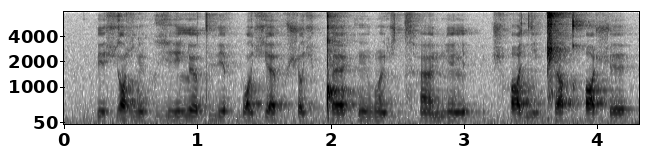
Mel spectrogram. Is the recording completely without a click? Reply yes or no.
no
